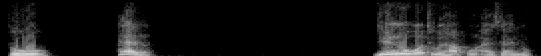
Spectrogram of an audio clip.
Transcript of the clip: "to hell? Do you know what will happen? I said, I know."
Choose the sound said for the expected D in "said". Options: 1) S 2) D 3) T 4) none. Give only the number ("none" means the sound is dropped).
4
